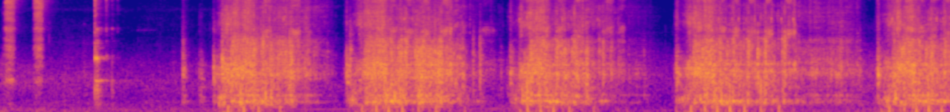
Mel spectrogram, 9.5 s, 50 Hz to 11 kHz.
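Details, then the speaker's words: 1975 Murphy's 20-inch push mower pulled from a long-neglected shed: repeated cranking bursts with sputtering catches that never settle into a run. Starting fluid is added, and low compression from sitting is suspected but not confirmed. "let's get a little laughing gas to put in there to help it out because I'm sure the compression is down on it from sitting"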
